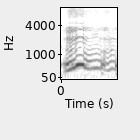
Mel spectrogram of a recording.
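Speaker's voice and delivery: high, loud mock gasp of pain; imitated gasp. Projectionist stabbed in the chest, acted high gasp. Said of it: "He just, like, gasps".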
